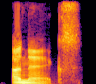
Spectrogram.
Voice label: "annexe", British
